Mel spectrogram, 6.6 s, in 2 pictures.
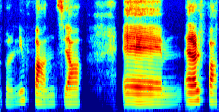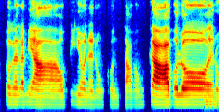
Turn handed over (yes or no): no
